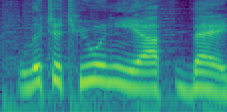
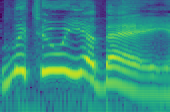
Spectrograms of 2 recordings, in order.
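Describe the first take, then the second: First: The name sounds like the country Lithuania. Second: The name sounds like lih-TOO-yah. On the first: The speaker calls it wrong. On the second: The speaker calls it right.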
